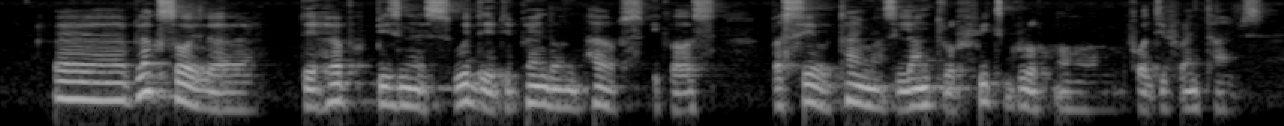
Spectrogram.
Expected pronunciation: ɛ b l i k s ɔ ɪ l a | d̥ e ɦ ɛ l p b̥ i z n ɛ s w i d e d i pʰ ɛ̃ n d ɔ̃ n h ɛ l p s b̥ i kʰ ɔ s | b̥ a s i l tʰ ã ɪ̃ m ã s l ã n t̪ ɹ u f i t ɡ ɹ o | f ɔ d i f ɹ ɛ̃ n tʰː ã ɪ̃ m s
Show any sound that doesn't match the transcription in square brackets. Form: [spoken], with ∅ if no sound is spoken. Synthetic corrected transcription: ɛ b l [a] k s ɔ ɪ l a | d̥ e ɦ ɛ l p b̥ i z n ɛ s w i d e d i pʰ ɛ̃ n d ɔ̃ n h ɛ l p s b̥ i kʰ ɔ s | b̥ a s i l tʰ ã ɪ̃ m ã s l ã n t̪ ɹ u f i t ɡ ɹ o | f ɔ d i f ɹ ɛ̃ n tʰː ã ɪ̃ m s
